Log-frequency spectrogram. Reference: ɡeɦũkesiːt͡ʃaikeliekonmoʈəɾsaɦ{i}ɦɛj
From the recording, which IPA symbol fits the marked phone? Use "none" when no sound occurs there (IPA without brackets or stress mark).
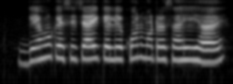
i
